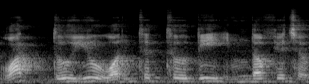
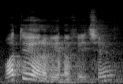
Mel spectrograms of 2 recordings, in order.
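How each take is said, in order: First: "Want to" is said as two separate words. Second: "Want to" is blended into a quick "wanna". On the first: This is how Korean speakers say it. "한국 사람들은" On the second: This is how native speakers say it. "원어민 발음으로 하면 그렇습니다"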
